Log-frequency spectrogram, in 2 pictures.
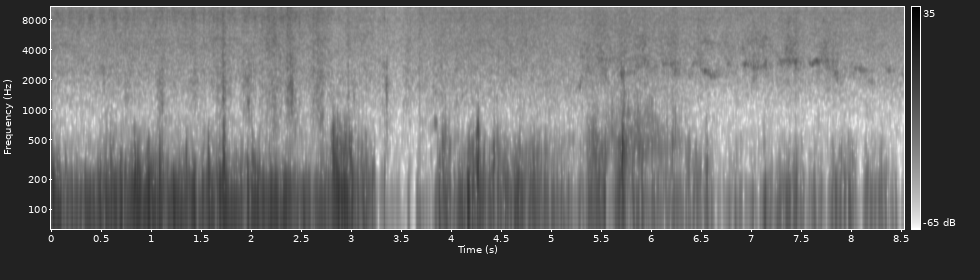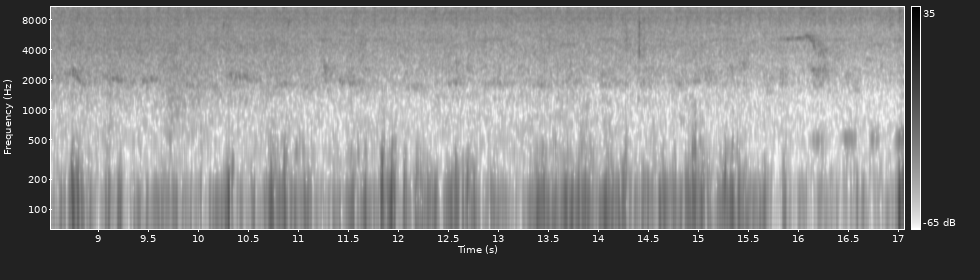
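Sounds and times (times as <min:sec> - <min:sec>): bird chirping: 0:05.2 - 0:09.6, 0:14.9 - 0:17.0.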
